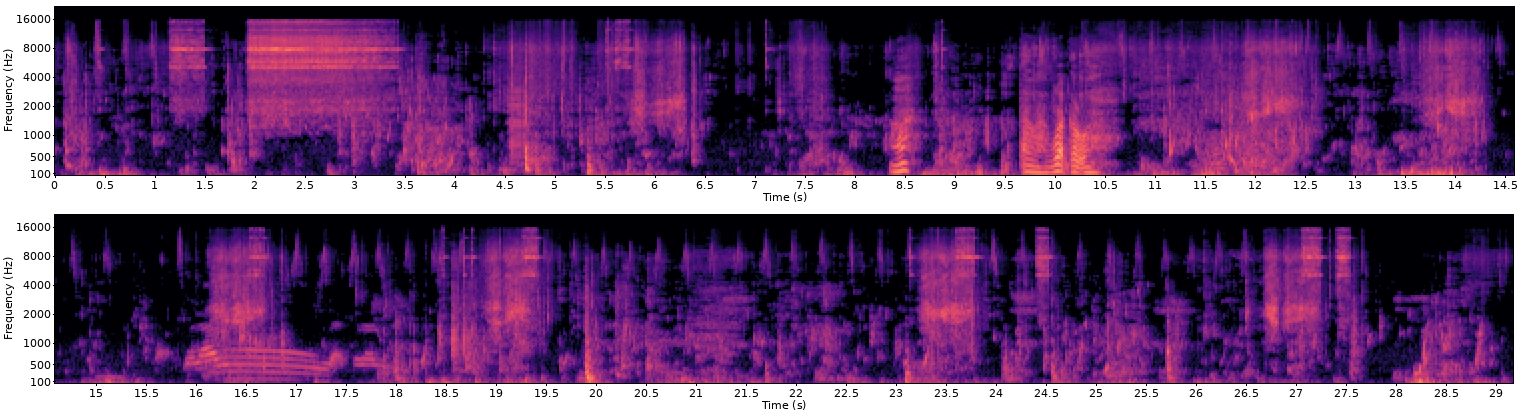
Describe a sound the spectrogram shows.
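Waves slap against a small boat's hull.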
